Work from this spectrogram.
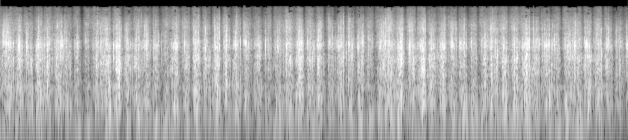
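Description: Fingertips and painted nails scratch fast over the surface of a medium-size yellow Amazon kraft paper padded mailer, which sounds soft and hollow. A dense, bright, papery scratching goes on without pause, with quick irregular strokes that crackle and rasp with no low end.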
